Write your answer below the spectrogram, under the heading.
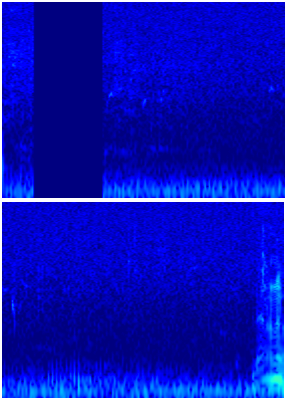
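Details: Luna, a captive female black African leopard in her first estrus at the Cheetah Experience big cat breeding center, gives a low, rumbling growl, broad and steady for a couple of seconds under a quiet background, with brief voices nearby.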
